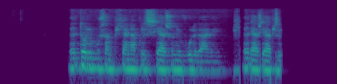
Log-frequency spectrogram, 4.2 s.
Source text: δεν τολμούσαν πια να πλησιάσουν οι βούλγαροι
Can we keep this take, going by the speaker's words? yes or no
no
